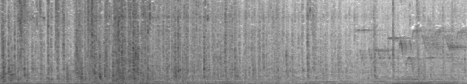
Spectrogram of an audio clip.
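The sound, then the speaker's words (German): Hooves clip-clop steadily as a horse-drawn carriage arrives. The clatter is continuous and moderately loud over a constant rumble, with no speech. “Ich lasse nach einer Kutsche schicken. Und dann sollten wir uns umgehend auf den Weg machen.”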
